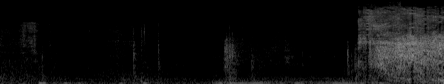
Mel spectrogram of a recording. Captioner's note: light rustling; paper ripping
